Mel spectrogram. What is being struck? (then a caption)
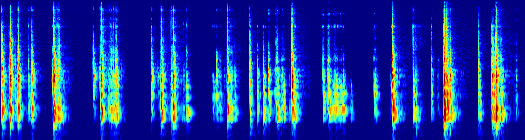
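Plastic game console casing. A metal claw nail taps and scratches in and around the controller port on the front face of a grey plastic Nintendo mini console. Quick, irregular clusters of dry clicks and short scrapes are heard, bright and thin with no low end and almost no ring after each touch.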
